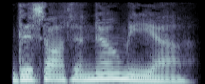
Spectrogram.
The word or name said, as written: dysautonomia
